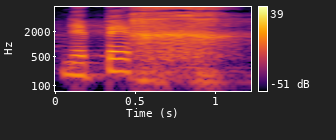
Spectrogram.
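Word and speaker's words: נֶפֶשׁ: Los que quieran apuntarlo, la palabra alma en el hebreo es nepesh, con SH al final, como suena nepesh. Pero la SH en hebreo se pronuncia como J, entonces se pronuncia nepej, como el francés, ¿verdad? Que es gutural, nepej.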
